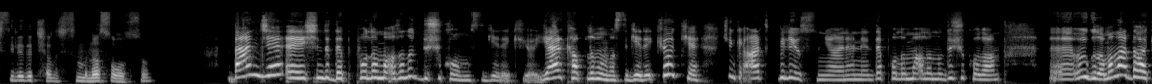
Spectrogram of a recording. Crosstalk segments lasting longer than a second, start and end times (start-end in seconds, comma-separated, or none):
none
